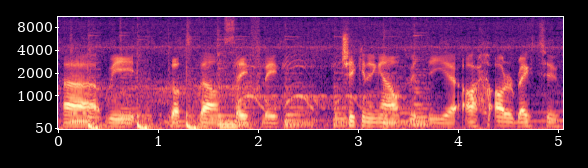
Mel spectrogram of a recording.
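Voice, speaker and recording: A young man with a Norwegian accent and a lowish voice casually comments on his flight-sim gameplay at a normal speed. He's relaxed and rambling, using lots of fillers, with music playing in the background.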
